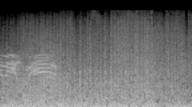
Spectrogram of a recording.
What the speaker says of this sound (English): Howitzer barrage onto the VP.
